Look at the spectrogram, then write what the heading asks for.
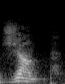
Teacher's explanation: the final sound in jump is a p which is unvoiced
